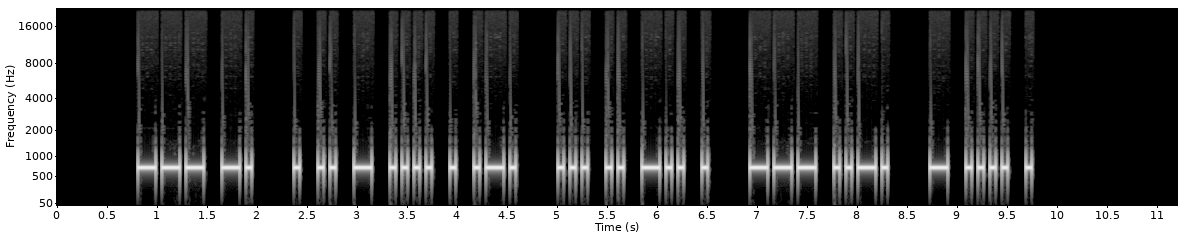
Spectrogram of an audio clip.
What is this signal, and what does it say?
Morse code, heard as a keyed tone, about 20 wpm, 700 Hz. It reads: ON EITHER SIDE OF THE
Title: Speed-Racing - Sets of 5 Words 17wpm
